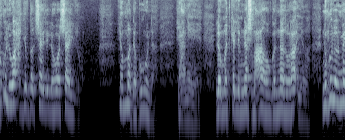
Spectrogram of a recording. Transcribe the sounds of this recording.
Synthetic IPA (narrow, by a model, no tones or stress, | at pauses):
kʊlːwaːħed̪jefd̪ˤɑlʃaːjlɪlːihʊwːæʃæːjlʊ | jomːæd̪æbuːnæjaʕnilawmæt̪̚kalːɪmnæːʃmaʕaːhwɡʊlnæːlʊɾˤɑʔjnɑnɪɡuːlʊlmeː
